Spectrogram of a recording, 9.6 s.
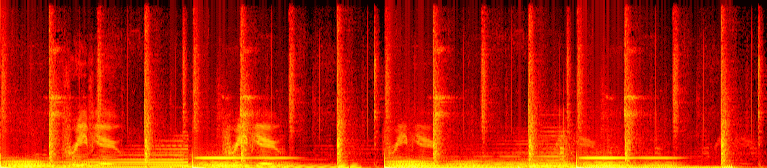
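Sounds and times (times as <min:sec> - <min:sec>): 
chilled music loop: 0:00.0 - 0:09.5.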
